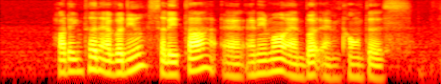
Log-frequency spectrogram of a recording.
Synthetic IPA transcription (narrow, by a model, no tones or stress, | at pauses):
haɾĩŋtə̃nɛvənjusəlitʰaʔɛ̃nɛniməlɛ̃nbətɛ̃nkʰãw̃ntəs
